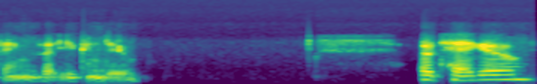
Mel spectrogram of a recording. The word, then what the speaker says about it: Otago: Otago, some people pronounce it Otago.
